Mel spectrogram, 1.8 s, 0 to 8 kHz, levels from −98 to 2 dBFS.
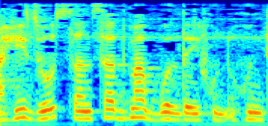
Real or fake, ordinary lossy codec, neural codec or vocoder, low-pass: real; none; none; 7.2 kHz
